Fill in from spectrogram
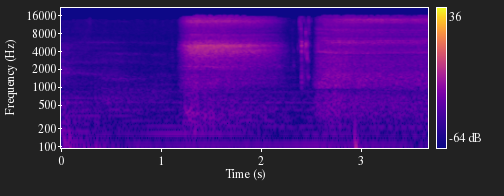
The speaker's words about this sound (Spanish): una respiración profunda y echa el aire.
